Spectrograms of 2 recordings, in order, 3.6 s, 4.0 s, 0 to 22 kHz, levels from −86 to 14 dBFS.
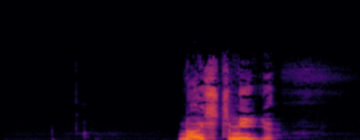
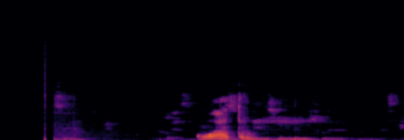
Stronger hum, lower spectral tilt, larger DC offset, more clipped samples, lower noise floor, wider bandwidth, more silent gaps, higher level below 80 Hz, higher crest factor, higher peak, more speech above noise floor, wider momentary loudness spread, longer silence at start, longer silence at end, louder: neither; about the same, -4.5 dB/octave vs -5.5 dB/octave; neither; neither; about the same, -74 dBFS vs -72 dBFS; first, 13.5 kHz vs 7.8 kHz; neither; first, -60 dBFS vs -70 dBFS; about the same, 20 dB vs 24 dB; first, -2 dBFS vs -6 dBFS; first, 58 dB vs 47 dB; second, 11 LU vs 28 LU; second, 1.8 s vs 1.95 s; about the same, 0.85 s vs 0.9 s; first, -16 LUFS vs -23 LUFS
